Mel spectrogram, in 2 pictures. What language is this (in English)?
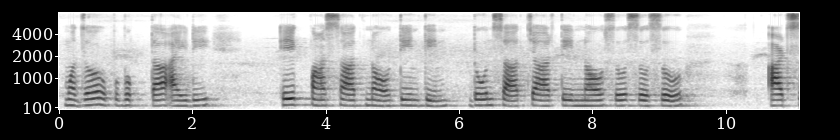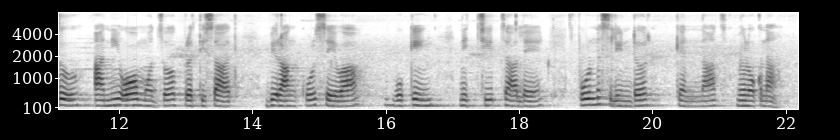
Konkani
